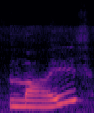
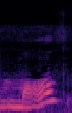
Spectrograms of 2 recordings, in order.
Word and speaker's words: mauve: I wanted to show you a quick video on how to make a monochromatic card, and it's using the Moody Mauve or Mauve, depending on where you are, and how you would pronounce that word, M-A-U-V-E.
